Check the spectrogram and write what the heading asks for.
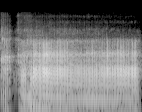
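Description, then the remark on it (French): A person imitates the snarling growl of wolves in a Tex Avery cartoon, a rough, sustained guttural rasp lasting about two seconds after a brief pause, loud, with no words spoken. “Alors il y a un petit lapin avec des loups et qui commence tous”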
